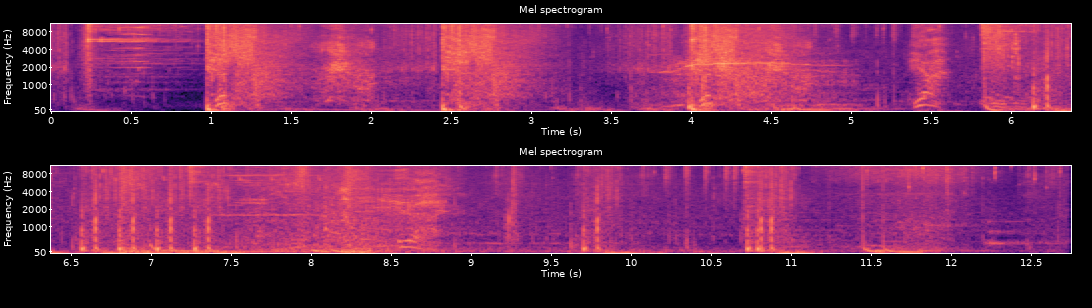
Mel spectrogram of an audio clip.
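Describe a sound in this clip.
Water splashes as creatures fight in a lake.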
